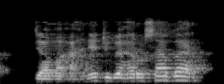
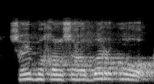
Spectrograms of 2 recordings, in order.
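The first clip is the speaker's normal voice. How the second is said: eager Musa pleading; 5 semitones higher than usual. Retold or imitated. Musa insists in story.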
